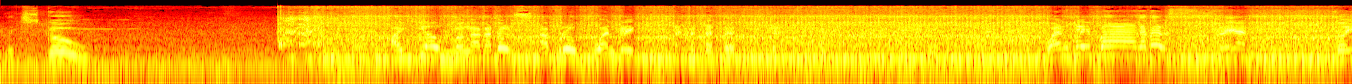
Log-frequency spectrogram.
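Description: Starter spins briefly, then the engine catches and settles into a steady idle with no grinding; starts and runs normally.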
